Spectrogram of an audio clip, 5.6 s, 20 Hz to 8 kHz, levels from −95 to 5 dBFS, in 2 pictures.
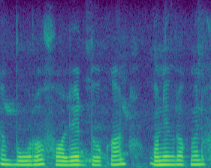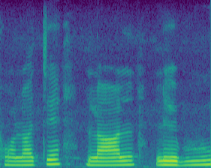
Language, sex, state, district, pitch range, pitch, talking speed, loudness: Bengali, female, West Bengal, Dakshin Dinajpur, 185-205 Hz, 190 Hz, 105 wpm, -16 LUFS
